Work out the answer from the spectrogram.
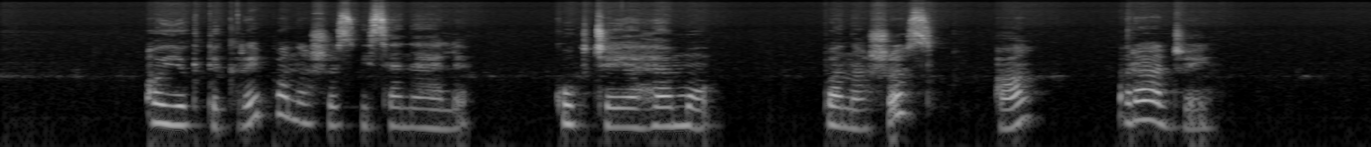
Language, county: Lithuanian, Panevėžys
